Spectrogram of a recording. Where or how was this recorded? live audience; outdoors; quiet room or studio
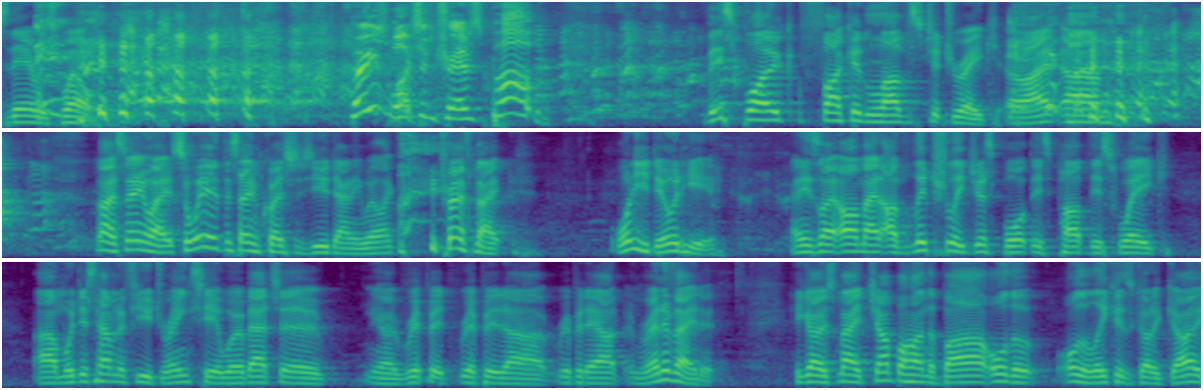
live audience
